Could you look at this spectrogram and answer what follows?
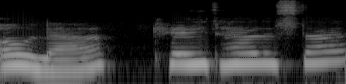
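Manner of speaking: Spanish spoken with an English accent. Showing how english people speak spanish, with an english accent. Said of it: "They speak with the English accent".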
